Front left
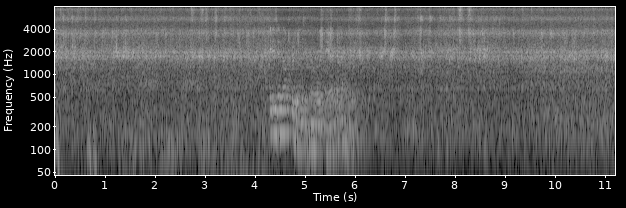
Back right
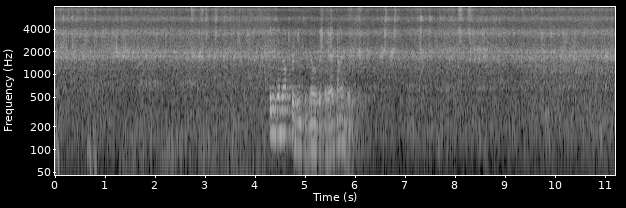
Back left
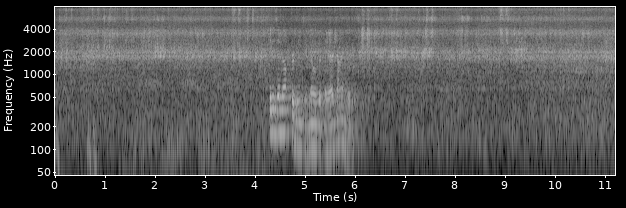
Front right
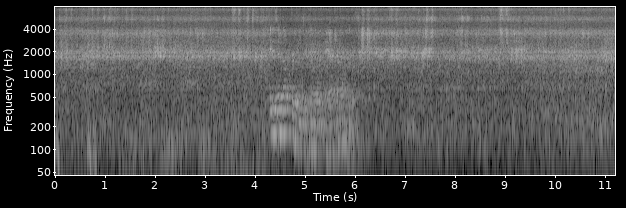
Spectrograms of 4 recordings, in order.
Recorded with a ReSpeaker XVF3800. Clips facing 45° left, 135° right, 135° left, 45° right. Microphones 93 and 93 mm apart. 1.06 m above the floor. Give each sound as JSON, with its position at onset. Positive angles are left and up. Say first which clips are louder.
{"t": 4.3, "sound": "a man speaking", "louder": "back right 7 dB, back left 8 dB", "azimuth_deg": 180, "distance_m": 1.8}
